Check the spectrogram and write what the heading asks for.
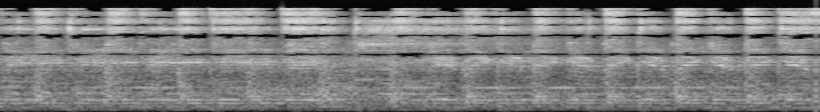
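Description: Live rock band playing loudly, with electric guitar and drum kit in a dense, steady mix, recorded on a phone in the room.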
